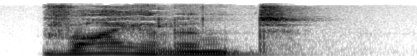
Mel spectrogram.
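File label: "violent", British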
